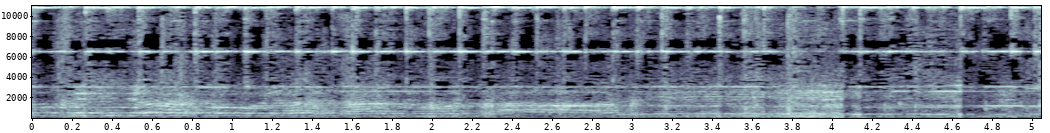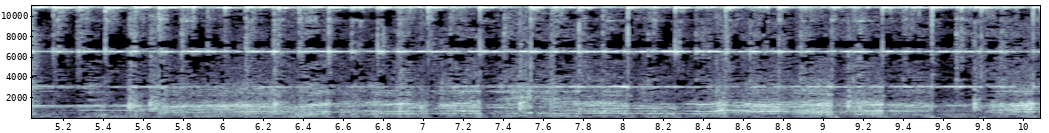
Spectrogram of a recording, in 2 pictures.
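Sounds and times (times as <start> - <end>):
temple bells ringing rapidly: 0.0 - 10.0.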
